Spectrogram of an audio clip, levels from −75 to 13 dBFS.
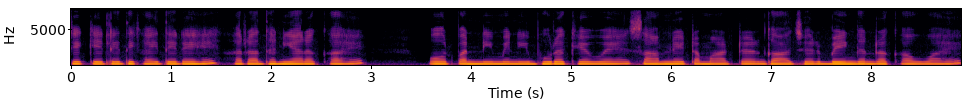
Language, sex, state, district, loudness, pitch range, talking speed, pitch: Hindi, female, Chhattisgarh, Jashpur, -13 LUFS, 240-250 Hz, 160 wpm, 245 Hz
